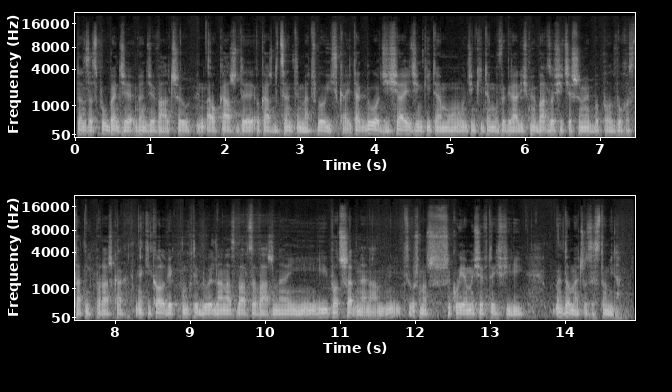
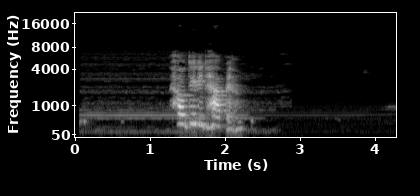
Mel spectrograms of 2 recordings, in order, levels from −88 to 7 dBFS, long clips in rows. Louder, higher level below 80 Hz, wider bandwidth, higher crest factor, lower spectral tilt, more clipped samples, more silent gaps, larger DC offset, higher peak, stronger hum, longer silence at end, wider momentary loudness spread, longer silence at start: second, -22 LUFS vs -16 LUFS; first, -44 dBFS vs -72 dBFS; first, 19.5 kHz vs 7.4 kHz; about the same, 18 dB vs 20 dB; first, -5.5 dB/octave vs -4 dB/octave; neither; neither; neither; about the same, -2 dBFS vs -2 dBFS; neither; second, 0 s vs 2.05 s; second, 4 LU vs 13 LU; second, 0 s vs 1.25 s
